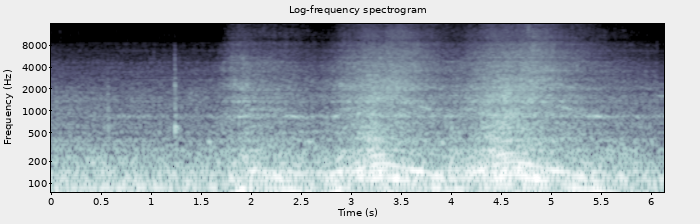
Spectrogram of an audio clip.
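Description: A Subaru engine, just fitted with new coil packs after misfiring, cranks and fires up, settling into a steady idle that rises in a couple of soft revs, heard at moderate distance without talk.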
